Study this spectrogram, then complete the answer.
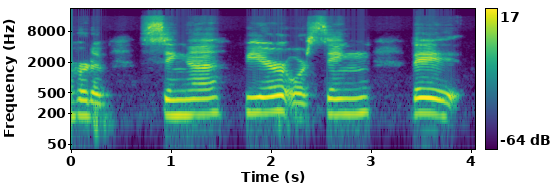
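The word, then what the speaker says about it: Singha: of Singa beer or sing they the company says that it's supposed to be pronounced sing uh s i n g h a but everyone calls it cinga and Carlsberg and Guinness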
